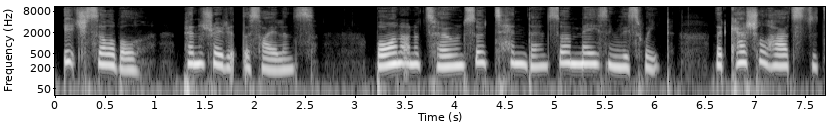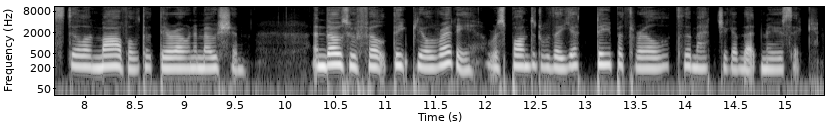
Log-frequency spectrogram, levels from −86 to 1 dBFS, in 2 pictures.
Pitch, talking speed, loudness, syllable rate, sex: 215 Hz, 170 wpm, -18 LUFS, 5.5 syllables/s, female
